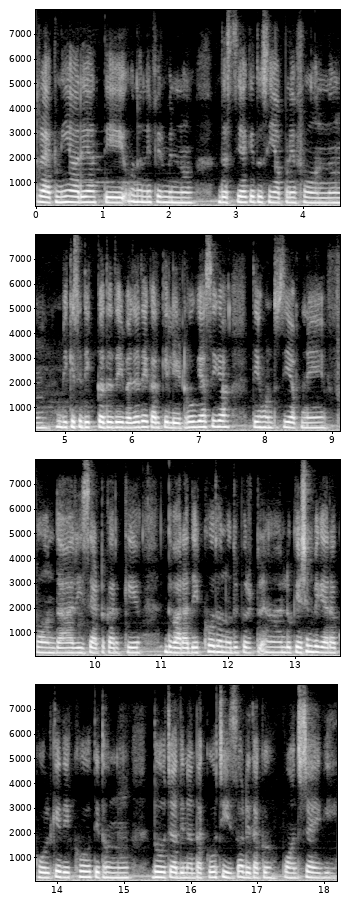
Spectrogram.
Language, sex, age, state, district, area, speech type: Punjabi, female, 45-60, Punjab, Ludhiana, urban, spontaneous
